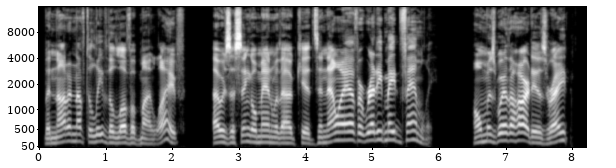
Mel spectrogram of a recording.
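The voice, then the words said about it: Boisterous male character voice. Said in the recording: “he said in a boisterous voice.”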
